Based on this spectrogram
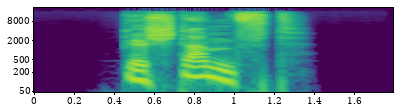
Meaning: past participle of stampfen
- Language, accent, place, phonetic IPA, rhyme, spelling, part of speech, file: German, Germany, Berlin, [ɡəˈʃtamp͡ft], -amp͡ft, gestampft, verb, De-gestampft.ogg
